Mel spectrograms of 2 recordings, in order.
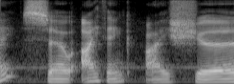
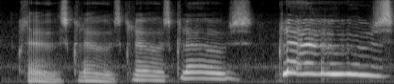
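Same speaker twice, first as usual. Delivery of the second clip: very high, slow spooky voice, every word stretched; 10 semitones higher than usual. Closing pop-up windows to find the chat window, in a spooky Halloween voice. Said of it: "When you talk in a Halloween voice".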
